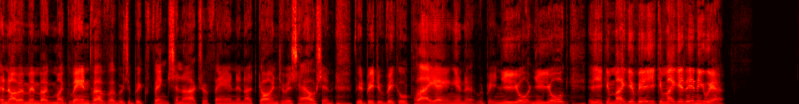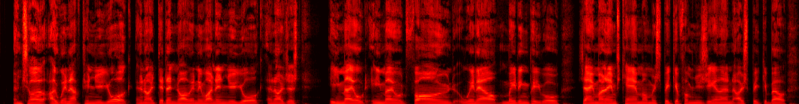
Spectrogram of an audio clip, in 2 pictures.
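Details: Adult man born with cerebral palsy, a congenital physical disability affecting how messages travel around his body, with walking and talking named as his biggest challenges; dysarthria (cerebral palsy).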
